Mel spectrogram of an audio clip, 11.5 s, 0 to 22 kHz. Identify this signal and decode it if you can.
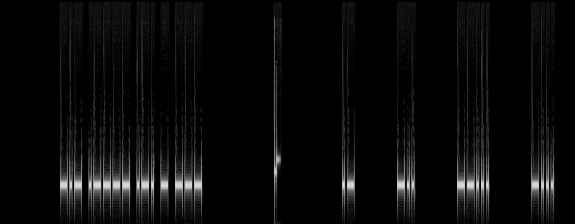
Morse code, heard as a keyed tone, about 25 wpm, spaced as for 14 wpm, 700 Hz. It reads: K1RTO AD7B
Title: USA Call Signs - 5 Characters - 6x Character Spacing - 25wpm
